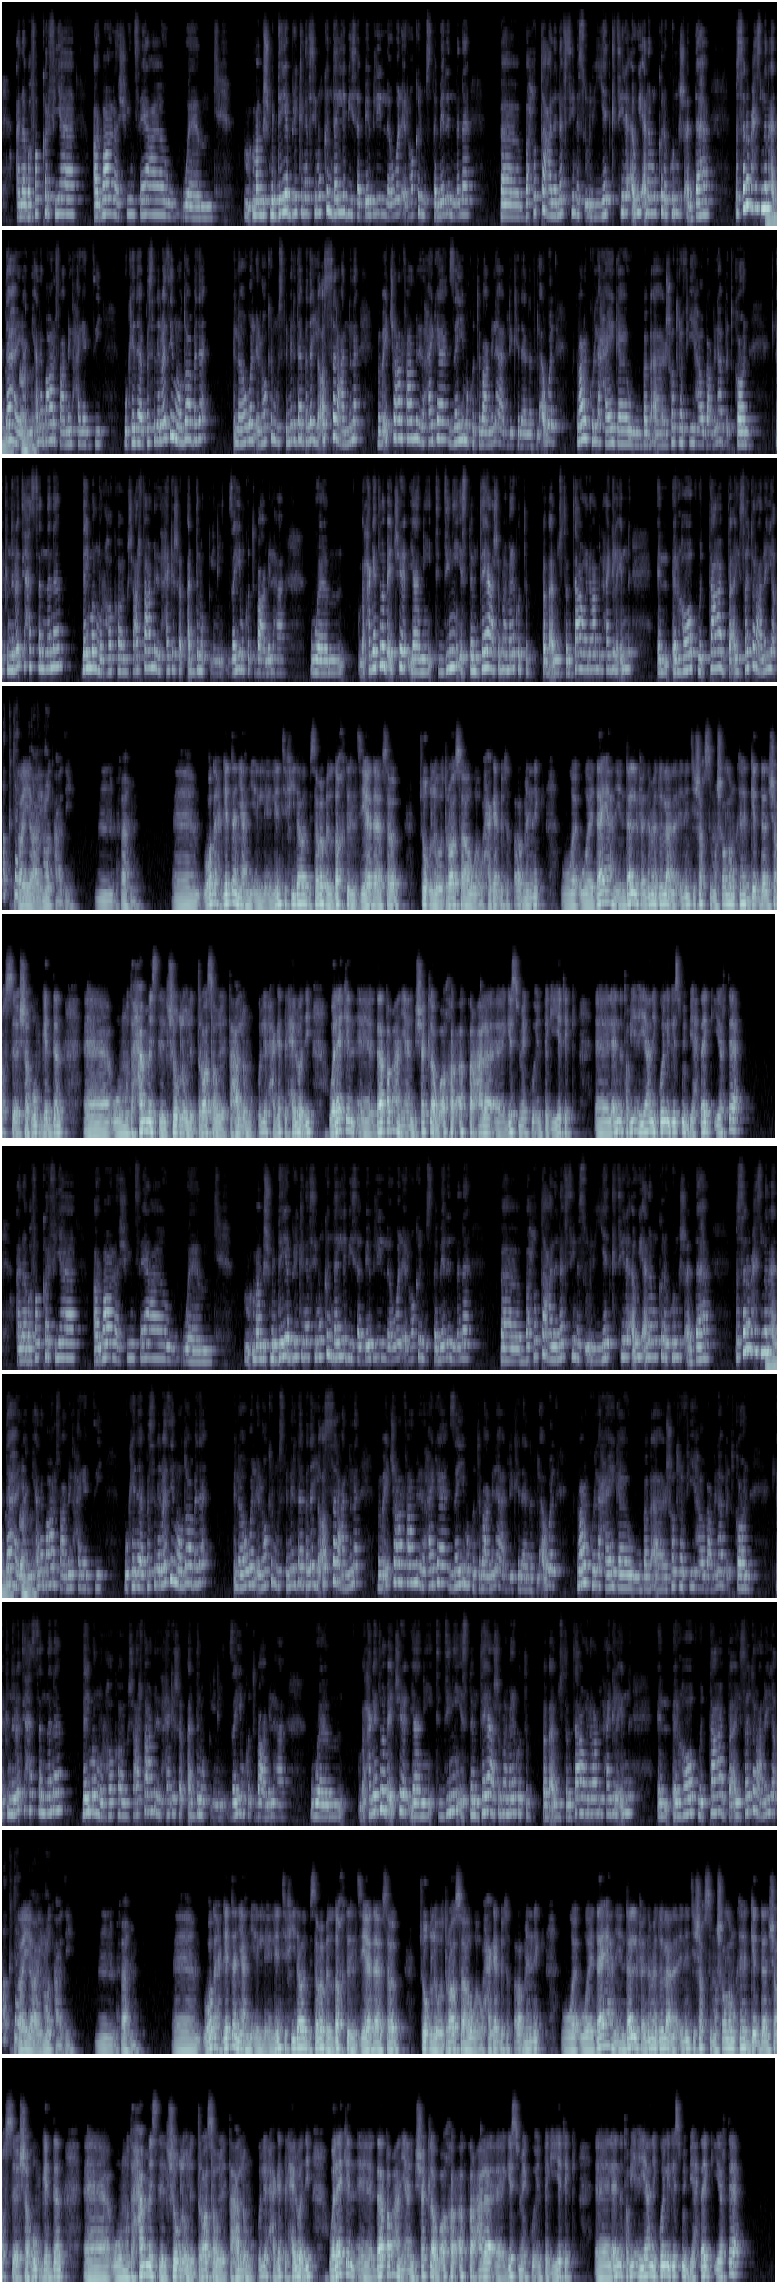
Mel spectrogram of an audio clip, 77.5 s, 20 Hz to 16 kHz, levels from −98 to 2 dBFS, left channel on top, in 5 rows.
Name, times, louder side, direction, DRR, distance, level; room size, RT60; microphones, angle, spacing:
voice 1, 0.3-1.4 1.8-4.2 4.8-9.3 10.0-14.1 14.7-17.5 17.9-19.5 20.1-22.6 23.0-26.5 27.0-30.4 31.1-32.2 32.6-36.6 37.2-37.8 38.1-41.6 41.8-43.6 44.1-46.5 46.7-47.5, left 3 dB, 90° left, 4 dB, 0.8 m, -35 dB
voice 2, 15.3-16.1 46.7-47.9 48.4-49.2 49.9-54.4 54.9-57.2 57.7-73.3 73.9-76.7, equal, ahead, 0 dB, 0.4 m, -28 dB
4.7 x 2.4 x 2.4 m, 0.36 s
head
